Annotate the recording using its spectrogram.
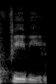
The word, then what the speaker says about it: Phoebe: Eh, viene otro especial que es de, no sé si este nombre lo estoy diciendo bien, es Phoebe Robinson, pero no sé si se, de verdad se pronuncia Phoebe lo que estoy leyendo. – P-H-O-E-B-E. E. Sí. – Ah, pues mira, lo dije bien.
